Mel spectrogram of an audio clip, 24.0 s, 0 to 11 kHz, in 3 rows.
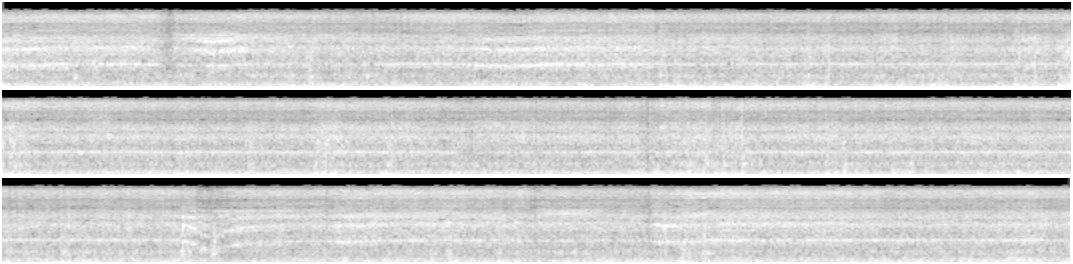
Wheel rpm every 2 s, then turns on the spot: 230, 230, 230, 230, 230, 230, 230, 230, 200, 220, 220, 230.
none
